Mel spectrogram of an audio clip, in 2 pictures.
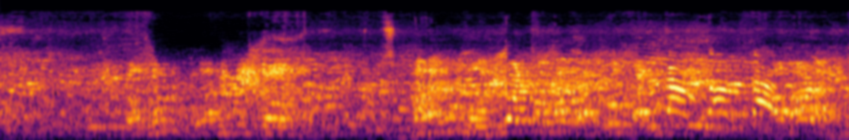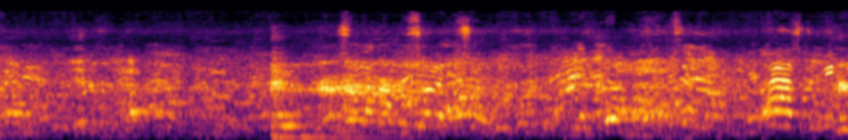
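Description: Overlapping voices and chatter with music underneath, with a short low hum about eight seconds in.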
